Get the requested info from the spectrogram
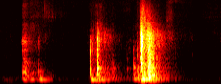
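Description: A chair being moved and set down on a stage floor: three short thunks, the last and loudest about a second and a half in.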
